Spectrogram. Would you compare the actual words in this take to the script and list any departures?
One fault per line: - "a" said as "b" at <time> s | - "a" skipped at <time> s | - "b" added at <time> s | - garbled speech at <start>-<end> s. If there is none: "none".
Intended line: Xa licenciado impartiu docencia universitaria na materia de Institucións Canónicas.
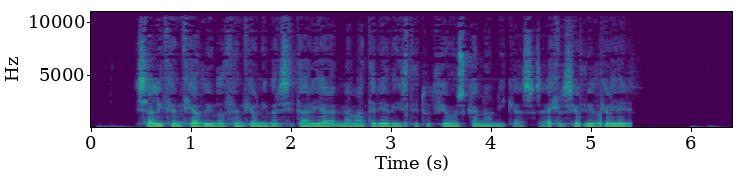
- "impartiu" skipped at 1.2 s
- garbled speech at 4.4-5.4 s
